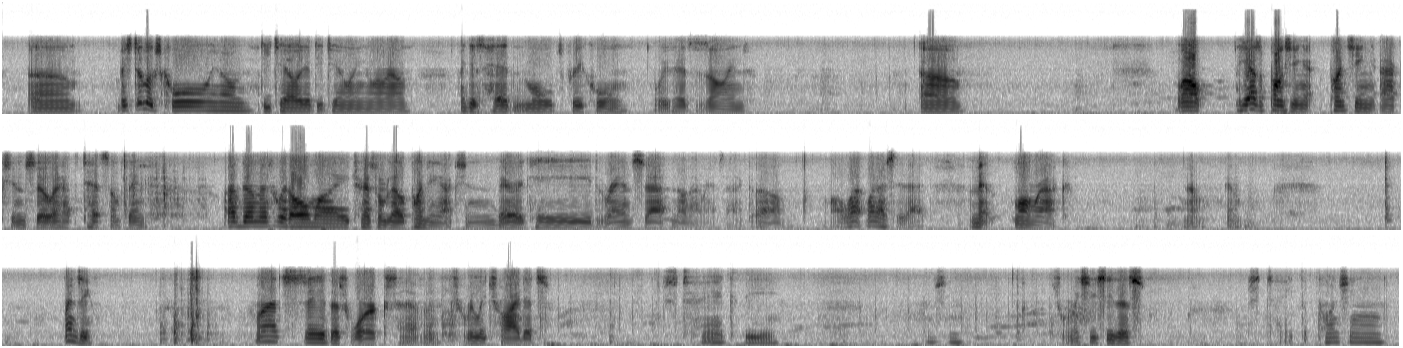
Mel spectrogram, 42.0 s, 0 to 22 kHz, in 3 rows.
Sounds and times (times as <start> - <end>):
Speech: 0.2 - 7.5, 11.7 - 15.5, 16.2 - 24.7, 30.5 - 33.8.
